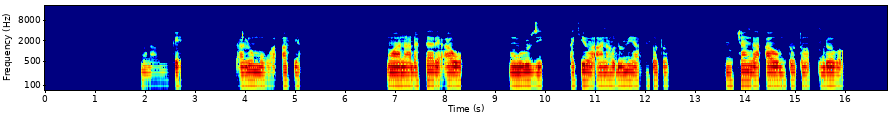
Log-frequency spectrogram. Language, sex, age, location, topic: Swahili, male, 36-49, Wajir, health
